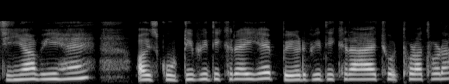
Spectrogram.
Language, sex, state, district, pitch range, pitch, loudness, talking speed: Hindi, female, Goa, North and South Goa, 235-250 Hz, 240 Hz, -19 LUFS, 200 wpm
